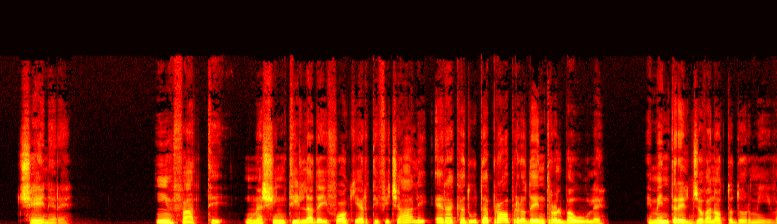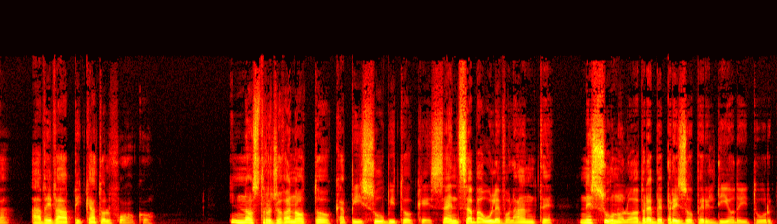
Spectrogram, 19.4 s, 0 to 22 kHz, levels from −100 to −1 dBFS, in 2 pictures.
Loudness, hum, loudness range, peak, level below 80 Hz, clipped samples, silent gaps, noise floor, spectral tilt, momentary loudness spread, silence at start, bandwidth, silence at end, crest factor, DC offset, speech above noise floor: -24 LUFS; none; 4 LU; -6 dBFS; -68 dBFS; under 0.1%; none; -78 dBFS; -4.5 dB/octave; 11 LU; 0.25 s; 16.5 kHz; 0.05 s; 18 dB; under 0.1%; 55 dB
